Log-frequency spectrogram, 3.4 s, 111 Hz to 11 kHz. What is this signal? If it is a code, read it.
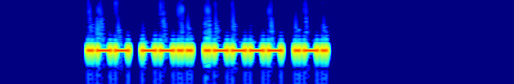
Morse code, heard as a keyed tone, about 40 wpm, 700 Hz. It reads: WZ1R
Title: USA Call Signs - 4 Characters - 6x Character Spacing - 40wpm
